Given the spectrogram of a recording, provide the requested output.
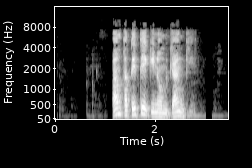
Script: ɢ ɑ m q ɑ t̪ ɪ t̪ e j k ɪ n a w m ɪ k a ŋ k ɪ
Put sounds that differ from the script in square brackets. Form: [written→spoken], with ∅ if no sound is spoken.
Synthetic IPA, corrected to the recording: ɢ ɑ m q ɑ t̪ ɪ t̪ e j k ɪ n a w m ɪ k a ŋ k ɪ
